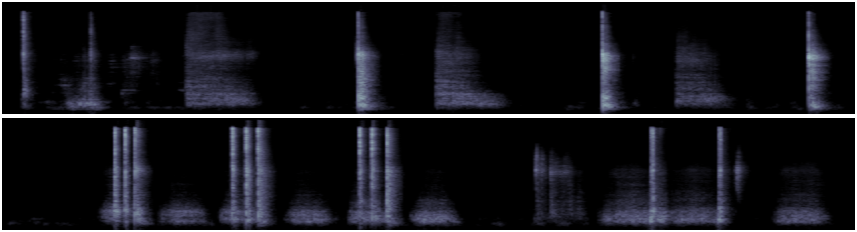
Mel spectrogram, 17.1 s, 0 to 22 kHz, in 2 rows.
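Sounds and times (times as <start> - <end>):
magnetic balls snapping together: 9.6 - 10.0.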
